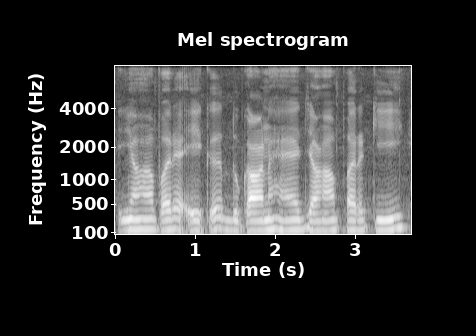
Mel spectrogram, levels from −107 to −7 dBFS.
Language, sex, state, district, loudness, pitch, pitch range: Hindi, male, Uttar Pradesh, Shamli, -18 LUFS, 130 Hz, 125-135 Hz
